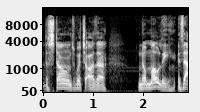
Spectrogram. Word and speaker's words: Nomoli: But we're going to be talking about the stones, which are the Nomoli. Is that how you pronounce it? Nomoli stones? Yes, Nomoli stones.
